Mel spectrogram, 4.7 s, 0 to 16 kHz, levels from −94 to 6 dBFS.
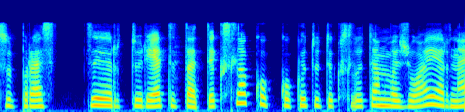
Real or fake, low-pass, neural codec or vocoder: real; 7.2 kHz; none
